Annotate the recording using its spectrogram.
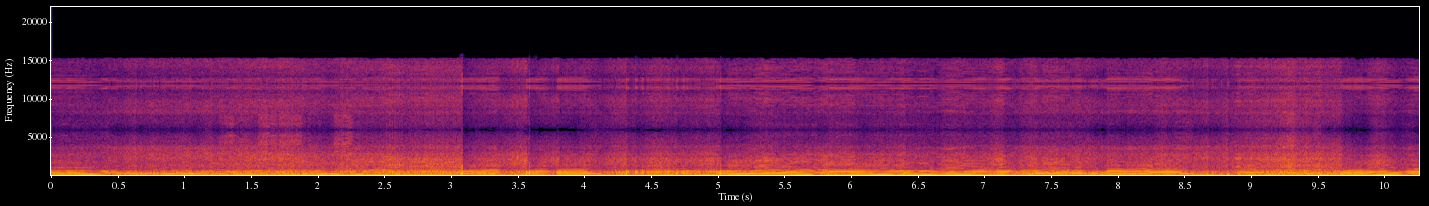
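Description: KTM 125 SX single-cylinder two-stroke motocross engine under load, its pitch climbing and falling several times as the rider opens and shuts the throttle through the gears: a sharp rev-up and drop about three and a half seconds in, a long pull from about five and a half seconds that falls away near eight and a half, and another sharp climb at the end.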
